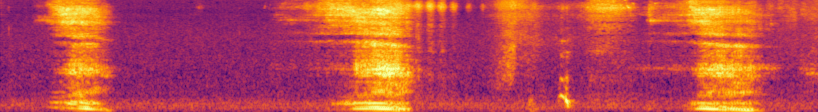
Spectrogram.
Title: My Mom Snores like a Horse 🐎🐎🐎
